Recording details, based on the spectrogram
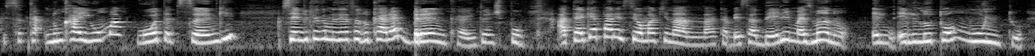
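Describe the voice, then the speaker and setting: A teenage girl from Brazil talking casually to a phone camera held at arm's length, animated and slangy. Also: high voice, husky. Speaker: vlogger. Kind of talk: casual day-in-the-life vlog. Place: bedroom and shopping mall, indoors. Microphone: handheld phone camera at arm's length.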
